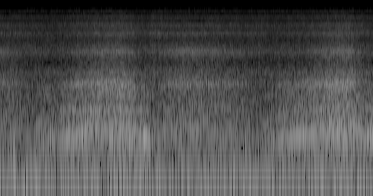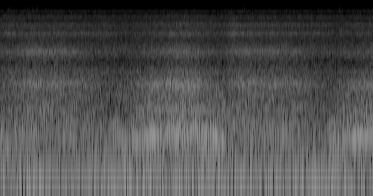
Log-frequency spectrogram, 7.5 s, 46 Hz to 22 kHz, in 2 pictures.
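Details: Small travel CPAP machine (DreamStation Go, AirMini or Transcend compared) running at 10 cmH2O with flex 3: steady low hum with a soft airflow whoosh rising and falling about every two seconds with the breaths; CPAP machine noise.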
